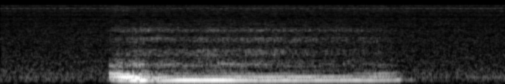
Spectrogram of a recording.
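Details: One long, loud, buzzing snore lasting about a second and a half against quiet room noise; snoring.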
